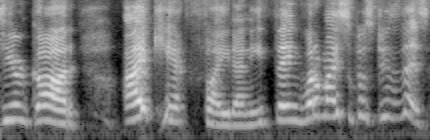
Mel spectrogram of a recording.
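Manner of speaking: panicked, frantic, completely at a loss. Voicing a player character who is freaking out: panicking character. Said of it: "she's panicking, she's freaking out".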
